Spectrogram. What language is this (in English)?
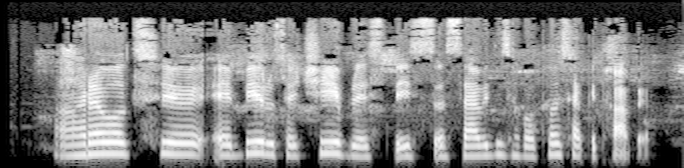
Georgian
